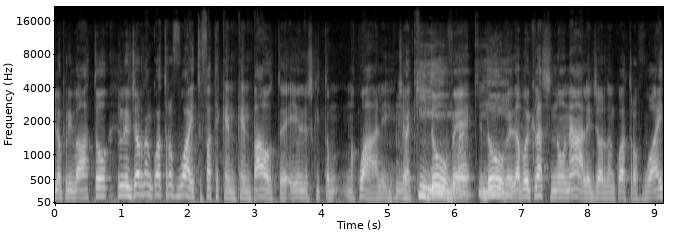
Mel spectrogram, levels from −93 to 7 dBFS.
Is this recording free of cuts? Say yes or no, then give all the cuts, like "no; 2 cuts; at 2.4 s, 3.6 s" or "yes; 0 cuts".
no; 2 cuts; at 0.9 s, 2.7 s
